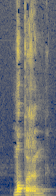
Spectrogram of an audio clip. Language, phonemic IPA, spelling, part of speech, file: Dutch, /ˈmɔpərə(n)/, mopperen, verb, Nl-mopperen.ogg
- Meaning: to grumble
